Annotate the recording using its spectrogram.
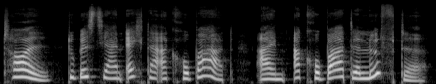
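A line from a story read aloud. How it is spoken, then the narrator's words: Enthusiastic exclamation. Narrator (German): ruft Piepmatz begeistert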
